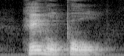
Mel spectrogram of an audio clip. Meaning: celestial pole (pole that is the centrepoint of the stars' apparent axial rotation)
- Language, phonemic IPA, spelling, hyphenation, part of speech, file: Dutch, /ˈɦeː.nəlˌpoːl/, hemelpool, he‧mel‧pool, noun, Nl-hemelpool.ogg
